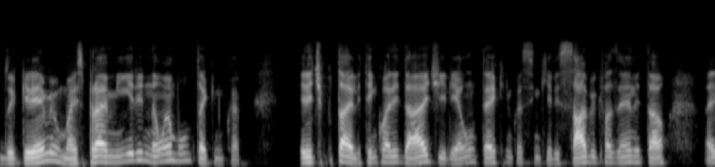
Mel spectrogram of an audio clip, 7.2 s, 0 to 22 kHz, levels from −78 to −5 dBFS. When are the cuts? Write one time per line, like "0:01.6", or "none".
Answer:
0:06.0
